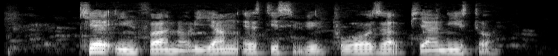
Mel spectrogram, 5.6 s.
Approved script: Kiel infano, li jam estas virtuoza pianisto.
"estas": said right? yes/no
no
